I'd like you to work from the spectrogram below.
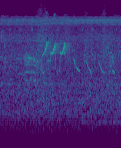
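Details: White-faced whistling duck (Dendrocygna viduata) in the Pantanal gives thin, high whistles, a few quick rising notes then several slurred falling ones, over a steady high insect drone.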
